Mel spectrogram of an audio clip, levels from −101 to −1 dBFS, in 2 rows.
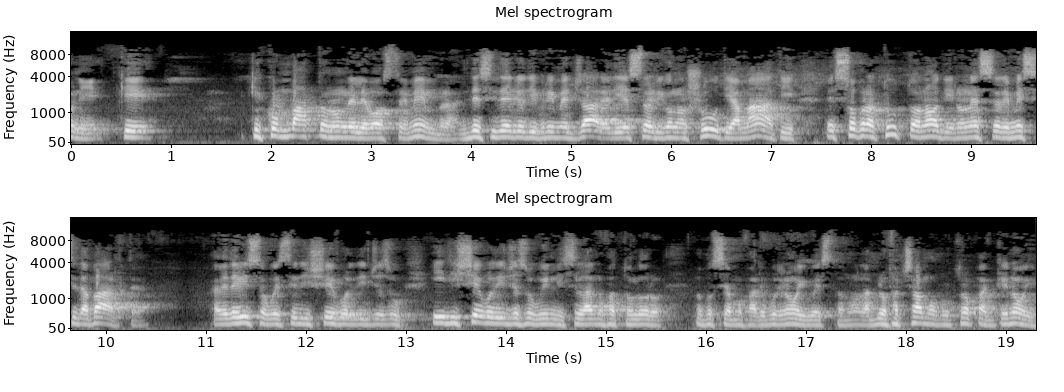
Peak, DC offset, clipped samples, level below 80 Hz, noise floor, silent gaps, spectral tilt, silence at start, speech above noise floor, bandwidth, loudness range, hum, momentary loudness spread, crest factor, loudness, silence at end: -2 dBFS; under 0.1%; under 0.1%; -56 dBFS; -57 dBFS; none; -5 dB/octave; 0 s; 39 dB; 11 kHz; 4 LU; none; 10 LU; 16 dB; -18 LUFS; 0 s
